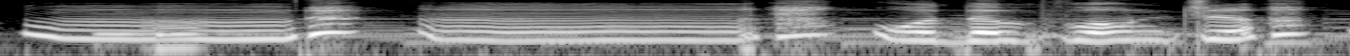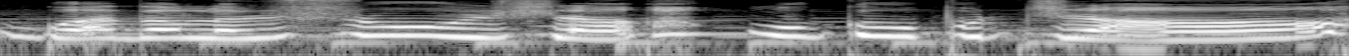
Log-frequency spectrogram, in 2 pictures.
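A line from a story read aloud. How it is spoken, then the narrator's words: Crying boy. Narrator (Chinese): 男孩哭着说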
